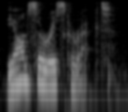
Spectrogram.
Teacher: that long r that could be an ah and we've got this linking r that will activate if the word is followed by a vowel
